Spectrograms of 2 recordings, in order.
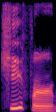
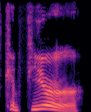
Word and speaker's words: kefir: We pronounce it kefir, but it's kafir.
